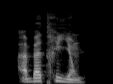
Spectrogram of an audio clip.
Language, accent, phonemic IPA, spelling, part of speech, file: French, France, /a.ba.tʁi.jɔ̃/, abattrions, verb, LL-Q150 (fra)-abattrions.wav
- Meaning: first-person plural conditional of abattre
